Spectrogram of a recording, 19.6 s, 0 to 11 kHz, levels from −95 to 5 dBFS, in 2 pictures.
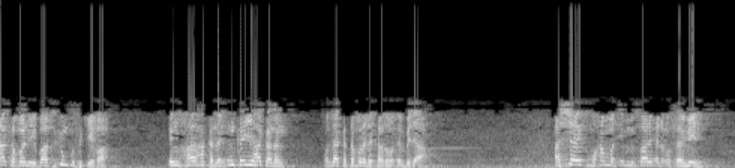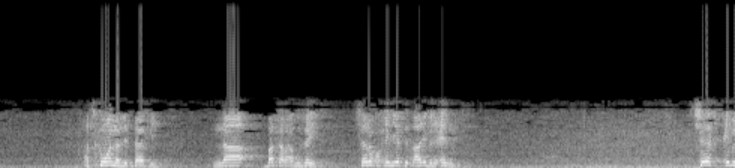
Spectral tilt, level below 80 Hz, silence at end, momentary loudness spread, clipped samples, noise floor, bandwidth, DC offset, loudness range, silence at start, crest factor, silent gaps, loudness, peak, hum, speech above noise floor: -7.5 dB/octave; -38 dBFS; 0 s; 22 LU; 0.1%; -36 dBFS; 9 kHz; under 0.1%; 5 LU; 0 s; 14 dB; none; -11 LUFS; 0 dBFS; none; 25 dB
